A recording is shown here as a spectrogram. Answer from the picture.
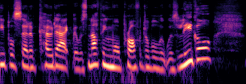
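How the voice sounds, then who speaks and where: This woman has a British accent and a fairly high pitch. Her intonation is lively, and the recording is very clean with a silent background. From Britain. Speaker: management professor. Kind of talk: lecture.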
